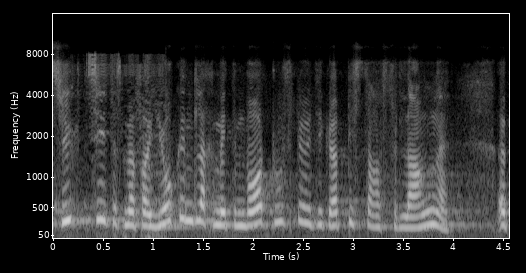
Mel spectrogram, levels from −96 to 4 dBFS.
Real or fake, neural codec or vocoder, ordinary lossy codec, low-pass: real; none; Opus, 16 kbps; 7.2 kHz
